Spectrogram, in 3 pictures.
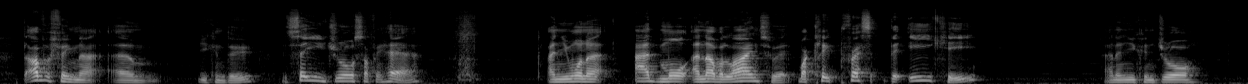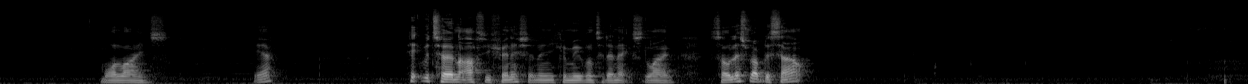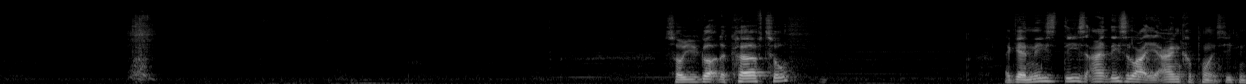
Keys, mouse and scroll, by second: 3.1 click, 17.0 Return, 22.2-37.4 drag.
